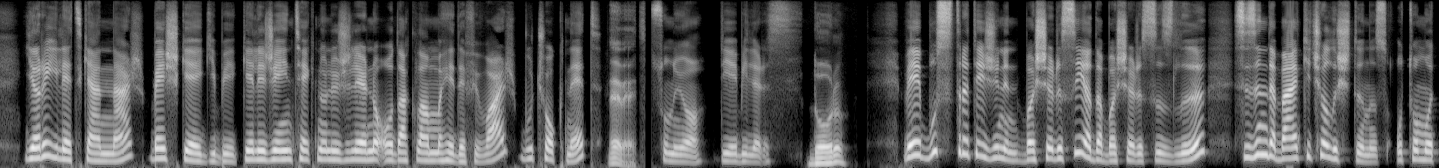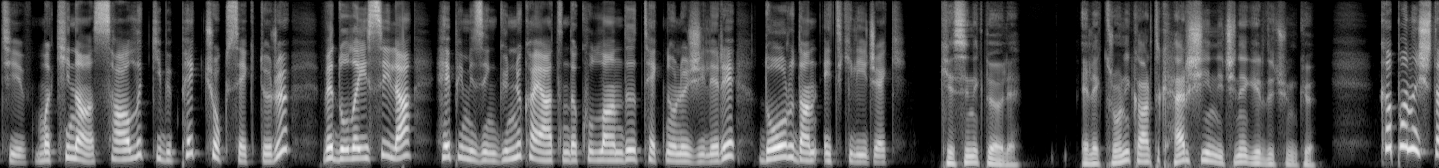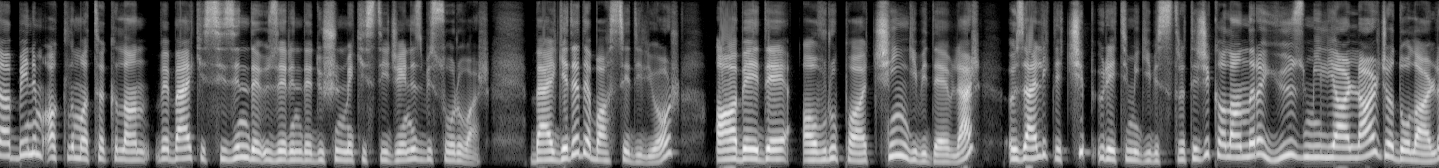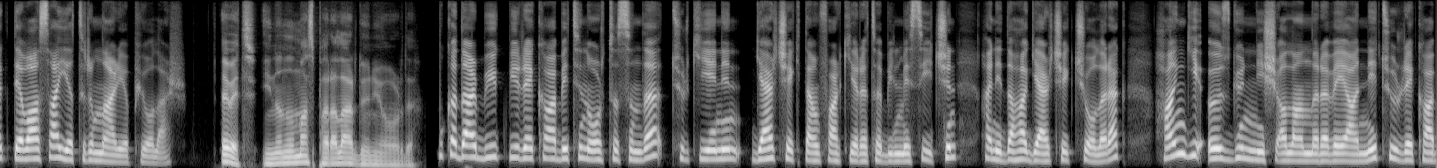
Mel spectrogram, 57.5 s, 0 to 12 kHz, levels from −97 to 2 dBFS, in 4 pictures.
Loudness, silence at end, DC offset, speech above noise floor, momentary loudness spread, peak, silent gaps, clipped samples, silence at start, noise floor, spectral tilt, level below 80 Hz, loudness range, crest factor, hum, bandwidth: -16 LUFS; 0 s; under 0.1%; 49 dB; 10 LU; 0 dBFS; 6.46-6.51 s, 47.43-47.54 s; under 0.1%; 0.25 s; -65 dBFS; -4 dB/octave; -48 dBFS; 6 LU; 16 dB; none; 12 kHz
